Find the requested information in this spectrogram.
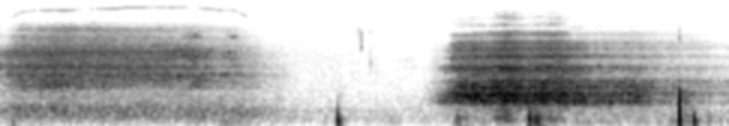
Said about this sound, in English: let's just take a few breaths. Will you take a breath in with me?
